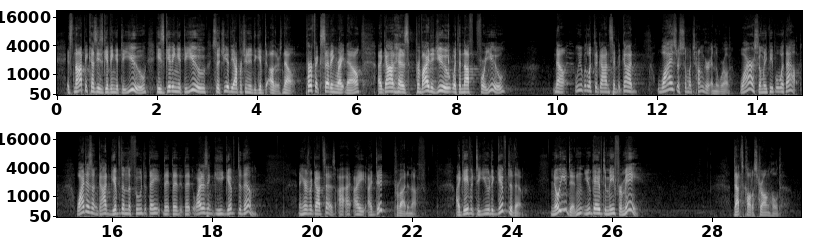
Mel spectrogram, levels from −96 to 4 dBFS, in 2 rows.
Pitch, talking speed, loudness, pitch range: 180 Hz, 230 wpm, -26 LUFS, 160-200 Hz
